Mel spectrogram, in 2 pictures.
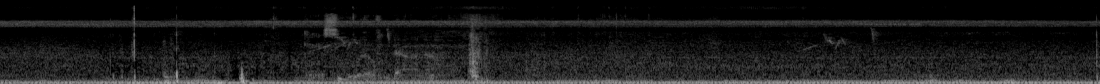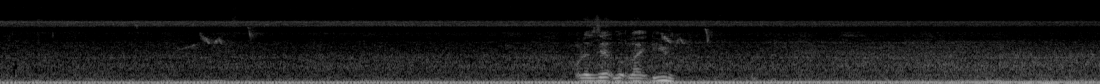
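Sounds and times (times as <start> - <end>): insects chirring: 0.0 - 22.0
pickup truck rumbling: 0.0 - 22.0.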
